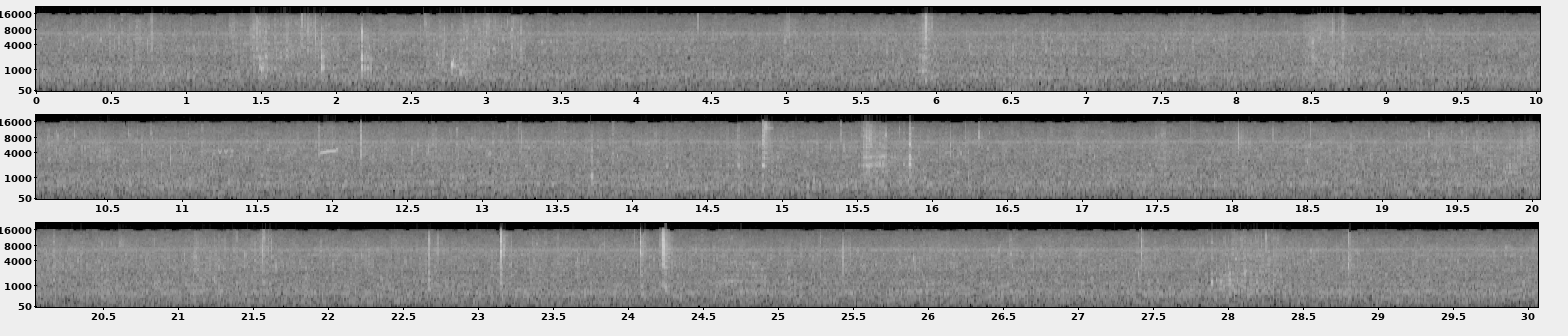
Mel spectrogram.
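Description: Steady rush of flowing stream water, with scattered sharp clicks from shells being handled and opened.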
